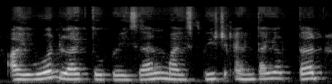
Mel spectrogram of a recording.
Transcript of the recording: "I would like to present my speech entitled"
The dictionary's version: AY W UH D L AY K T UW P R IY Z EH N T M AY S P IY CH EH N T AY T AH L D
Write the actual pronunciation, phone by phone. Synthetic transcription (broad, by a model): AY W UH D L AY K T UW P R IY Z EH N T M AY S P IY CH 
